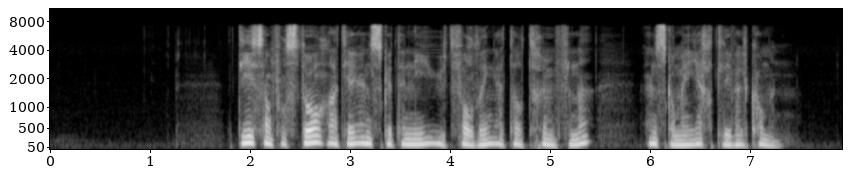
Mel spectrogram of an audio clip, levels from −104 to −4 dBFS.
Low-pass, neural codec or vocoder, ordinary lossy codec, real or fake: 7.2 kHz; none; none; real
